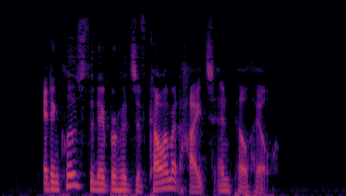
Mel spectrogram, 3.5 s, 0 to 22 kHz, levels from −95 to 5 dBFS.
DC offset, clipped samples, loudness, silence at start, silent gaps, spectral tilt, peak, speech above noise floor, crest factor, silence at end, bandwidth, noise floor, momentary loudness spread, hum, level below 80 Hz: under 0.1%; under 0.1%; -45 LUFS; 0.45 s; none; -5.5 dB/octave; -26 dBFS; 40 dB; 20 dB; 0.7 s; 16 kHz; -85 dBFS; 8 LU; none; -72 dBFS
